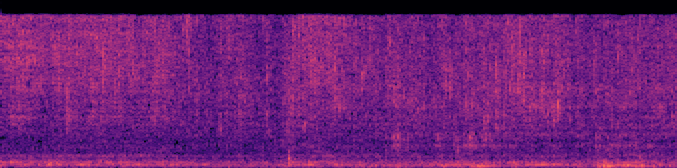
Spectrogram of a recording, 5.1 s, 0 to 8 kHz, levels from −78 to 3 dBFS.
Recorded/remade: recorded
